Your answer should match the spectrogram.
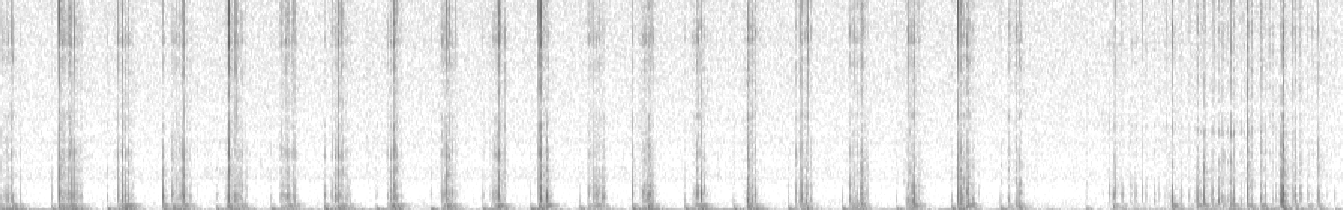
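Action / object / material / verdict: scrape / round cork coaster / cork / none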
